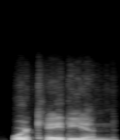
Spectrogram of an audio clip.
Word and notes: Orcadian: American English

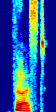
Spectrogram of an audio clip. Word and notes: thirst: Indian

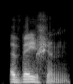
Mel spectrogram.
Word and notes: evasion: American English

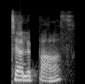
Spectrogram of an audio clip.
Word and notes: telepath: Indian

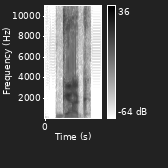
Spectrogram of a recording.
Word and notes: gag: British English

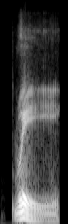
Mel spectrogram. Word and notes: RE: British English

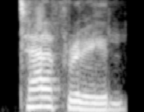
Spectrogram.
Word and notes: taffrail: Indian

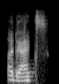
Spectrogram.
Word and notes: addax: Indian

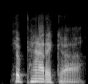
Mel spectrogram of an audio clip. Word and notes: hepatica: American English

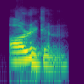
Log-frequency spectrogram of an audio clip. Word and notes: origan: Indian

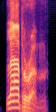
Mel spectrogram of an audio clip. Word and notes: labarum: British English

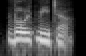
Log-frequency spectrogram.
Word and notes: voltmeter: Indian

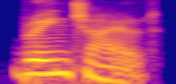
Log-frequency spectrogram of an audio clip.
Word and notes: brainchild: Indian

